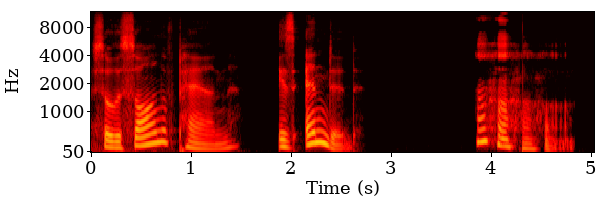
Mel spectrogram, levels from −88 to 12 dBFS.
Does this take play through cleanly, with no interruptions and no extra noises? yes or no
no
